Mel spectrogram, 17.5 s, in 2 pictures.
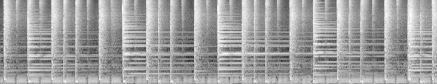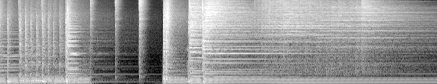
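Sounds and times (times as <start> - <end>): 
guitar backing track: 0.0 - 10.6, 12.5 - 15.8.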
